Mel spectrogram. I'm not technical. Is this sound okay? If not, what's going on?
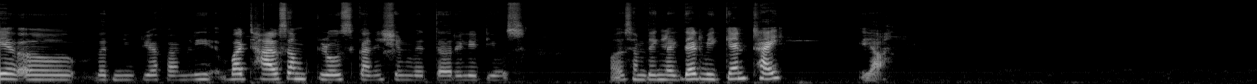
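Yes, this recording has no technical faults. The sound carries on steadily with nothing breaking into it.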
